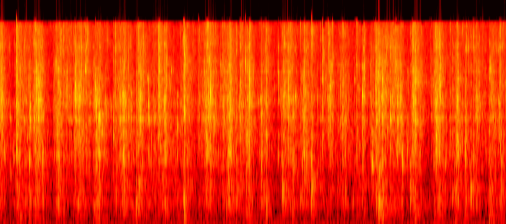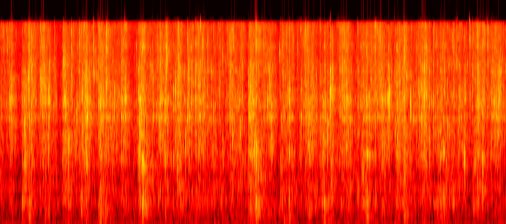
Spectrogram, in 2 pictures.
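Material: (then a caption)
Plastic. A clear plastic water bottle with a blue label, hollow and mostly empty, is crinkled and squeezed with fingertips. Dense, rapid crackling and crinkling fills the whole ten seconds, bright and papery with little low end, made of many sharp short snaps at a steady moderate level.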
